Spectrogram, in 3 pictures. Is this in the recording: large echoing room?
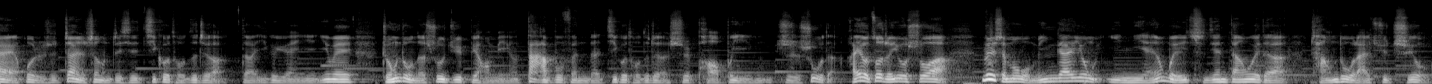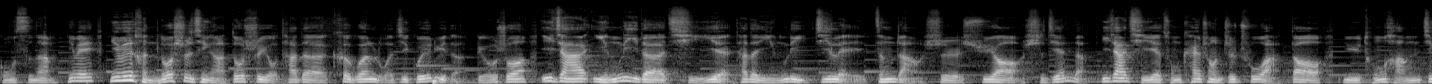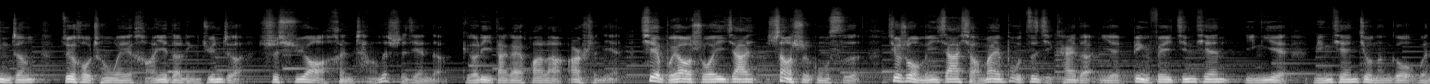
no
